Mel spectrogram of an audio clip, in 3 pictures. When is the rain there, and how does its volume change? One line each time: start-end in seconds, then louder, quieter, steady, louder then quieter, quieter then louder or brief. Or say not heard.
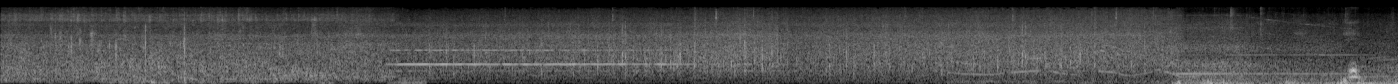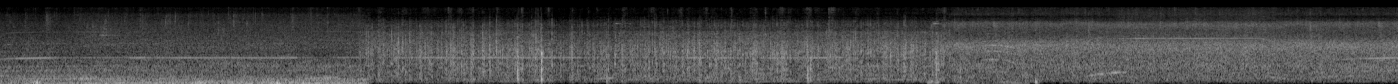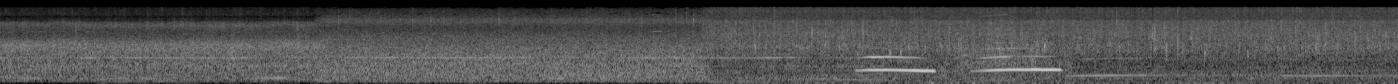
0.0-41.9 steady.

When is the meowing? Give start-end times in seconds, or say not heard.
9.4-11.9, 23.6-24.1, 36.5-38.7.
